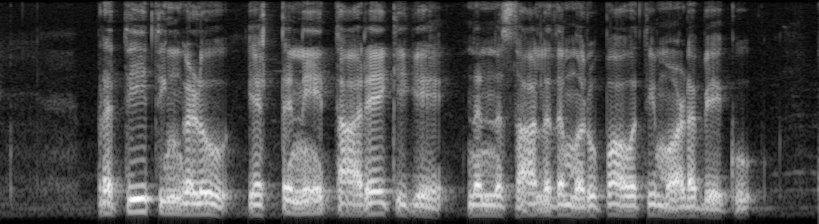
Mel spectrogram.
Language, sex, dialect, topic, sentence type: Kannada, male, Central, banking, question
